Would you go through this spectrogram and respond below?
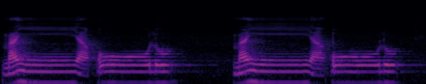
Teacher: Cara membacanya selain dimasukkan huruf pertama yaitu nun sukunnya ke huruf yang kedua yaitu ya, juga diberi dengung. Jadi ada jedanya, may yaqulu 2 ketukan. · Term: idgham bi gunnah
